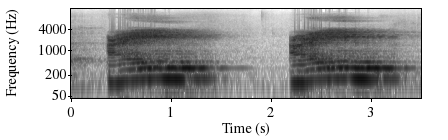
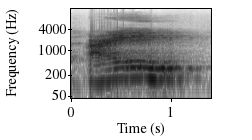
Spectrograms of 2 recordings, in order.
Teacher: پہلا حرف ہے عین، بالکل حلق کے درمیان سے، یہ جو حلق کی یہ جگہ ہے یہاں سے یہ حرف ادا ہوتا ہے، عین عین، ذرا اس پر حلق پر زور دینا پڑتا ہے، عین۔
